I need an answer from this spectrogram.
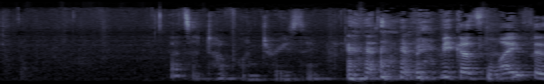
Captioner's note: laughs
